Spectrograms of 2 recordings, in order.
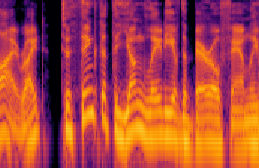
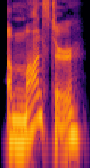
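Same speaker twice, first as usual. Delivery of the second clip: ordinary delivery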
